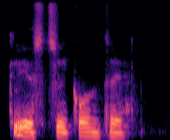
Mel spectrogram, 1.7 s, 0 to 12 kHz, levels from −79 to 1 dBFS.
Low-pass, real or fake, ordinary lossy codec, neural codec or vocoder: 10.8 kHz; fake; AAC, 64 kbps; codec, 32 kHz, 1.9 kbps, SNAC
